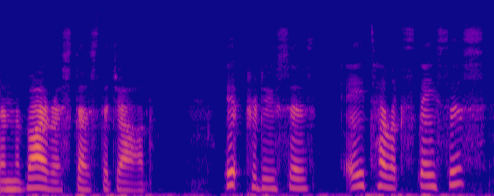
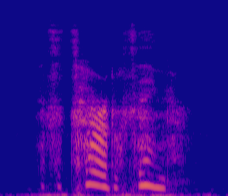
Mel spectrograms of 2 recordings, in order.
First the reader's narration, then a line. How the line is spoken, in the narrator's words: Mary said faintly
